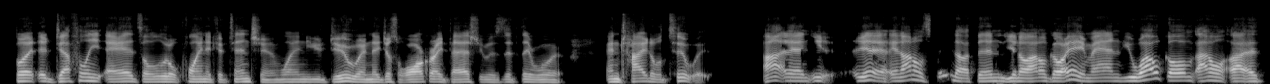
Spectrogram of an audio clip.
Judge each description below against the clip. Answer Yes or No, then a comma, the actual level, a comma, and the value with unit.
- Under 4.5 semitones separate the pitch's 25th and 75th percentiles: No, average, 5.1 semitones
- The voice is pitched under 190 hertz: Yes, medium, 140 Hz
